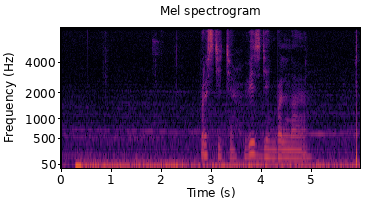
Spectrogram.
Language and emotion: Russian, sad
